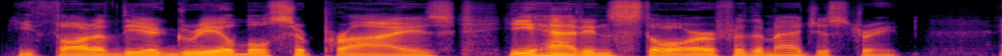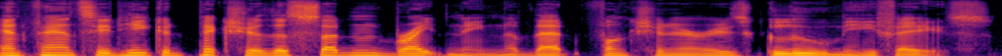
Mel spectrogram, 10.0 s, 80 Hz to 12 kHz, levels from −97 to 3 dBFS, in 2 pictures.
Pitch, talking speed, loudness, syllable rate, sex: 110 Hz, 155 wpm, -20 LUFS, 4.8 syllables/s, male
